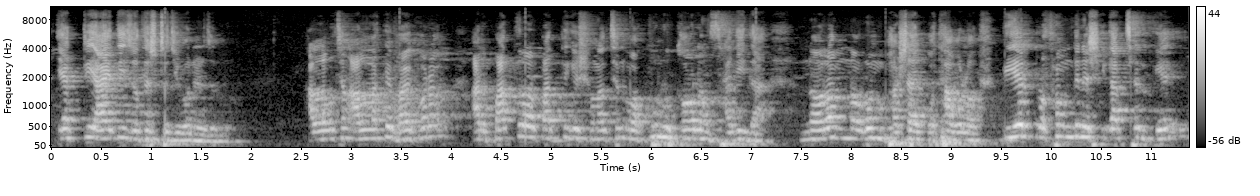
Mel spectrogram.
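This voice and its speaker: A man delivers a fervent sermon in a strikingly high voice and keeps asking his listeners rhetorical questions. He draws out the verses he quotes in a singing chant. The sound carries a long, echoing reverb, as if recorded in a large hall. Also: fairly bright tone, a little hiss or hum. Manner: asks the crowd rhetorical questions. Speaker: preacher.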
